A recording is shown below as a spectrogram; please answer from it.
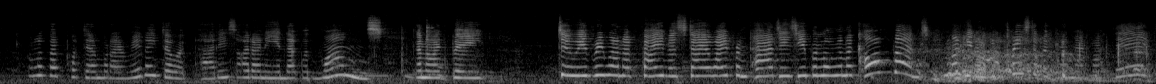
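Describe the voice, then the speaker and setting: A woman puts on a squeaky character voice at an extremely high pitch, with lively intonation and a fairly quick pace. Clear background noise is present. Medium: comedy sketch. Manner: chatty, self-deceiving.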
